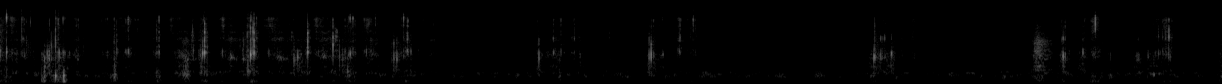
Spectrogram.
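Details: Mindy, a Shetland Sheepdog, licks peanut butter. Bursts of wet, smacking licks come in quick clusters, separated by quiet pauses of a second or more.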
